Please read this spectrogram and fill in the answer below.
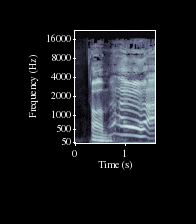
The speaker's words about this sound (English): Oh, I'm yawning.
